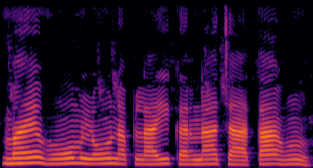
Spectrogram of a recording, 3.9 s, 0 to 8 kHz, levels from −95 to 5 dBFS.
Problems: constant background noise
